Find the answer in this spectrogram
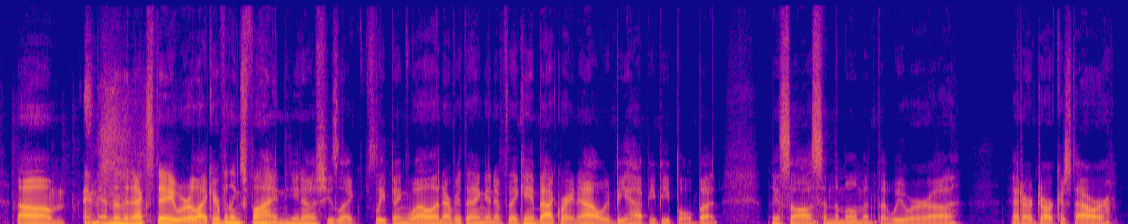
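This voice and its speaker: In an American accent, a man with a plain, everyday voice speaks at a fairly quick pace and medium pitch with ordinary pitch variation, recorded dry and close with no echo on a very clean recording with a silent background. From New Mexico, US. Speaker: podcast co-host. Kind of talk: casual chat.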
